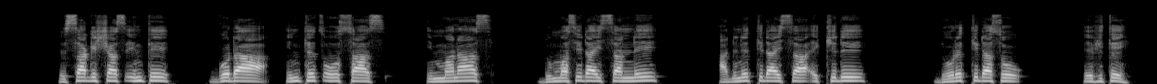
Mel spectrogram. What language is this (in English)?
Gamo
